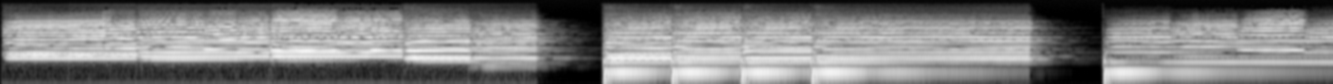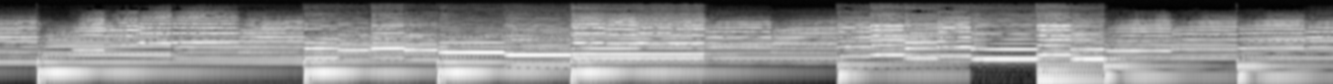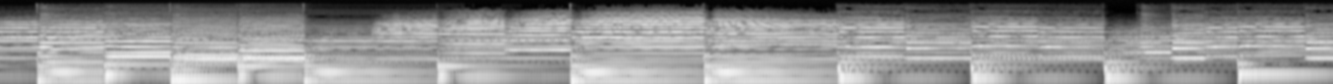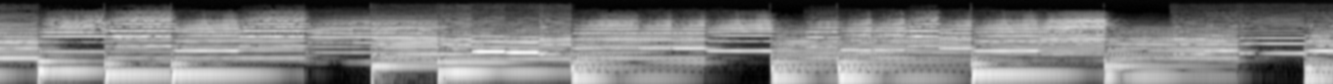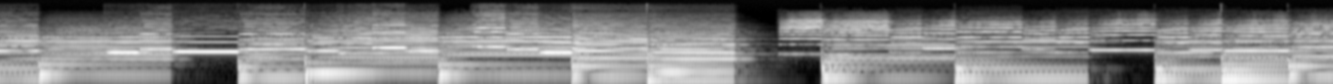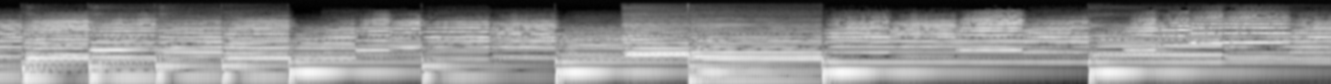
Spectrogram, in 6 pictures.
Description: Skladby pro Big Band / Big Band Scores
computer demo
